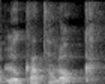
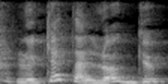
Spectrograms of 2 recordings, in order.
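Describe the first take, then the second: First: "catalogue" in a Tournai Picard accent, ending in a hard k, katalok. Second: Said in the usual way. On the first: Shown as a demonstration. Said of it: "mon accent, euh, tournésien ch'timi qui ressort". ("catalogue" avec l'accent tournésien ch'timi, finale en k)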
